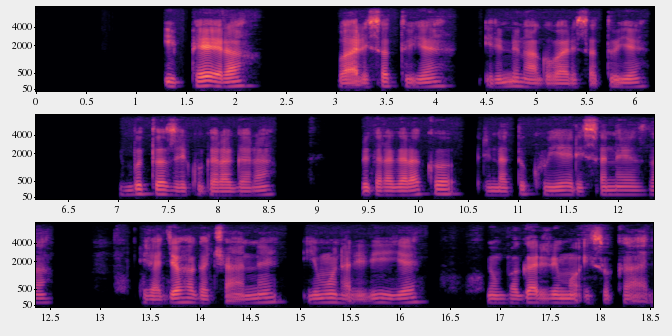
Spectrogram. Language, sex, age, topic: Kinyarwanda, male, 25-35, agriculture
